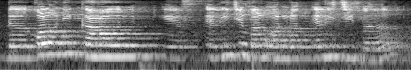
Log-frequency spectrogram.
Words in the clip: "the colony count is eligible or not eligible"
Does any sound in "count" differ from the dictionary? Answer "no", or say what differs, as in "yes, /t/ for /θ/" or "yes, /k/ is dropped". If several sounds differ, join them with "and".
yes, /t/ is dropped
